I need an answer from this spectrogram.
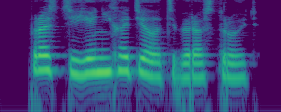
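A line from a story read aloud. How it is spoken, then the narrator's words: Tender, affectionate. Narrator (Russian): ласково сказала я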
